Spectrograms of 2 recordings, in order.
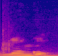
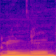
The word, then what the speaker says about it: Langon: I don't want to mispronounce it. Yourself of It's southeast of Bordeaux, Langon. Yeah. Langon.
